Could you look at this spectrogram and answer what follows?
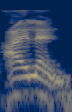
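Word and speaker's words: island: एक एग्जांपल है आपके लिए, आई एस एल ए एन। देखिए यहाँ पे क्या हुआ, एस से पहले क्या है, आई आया, तो एस आपका साइलेंट रहेगा, तो इसको हम क्या पढ़ेंगे, आइलैंड।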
